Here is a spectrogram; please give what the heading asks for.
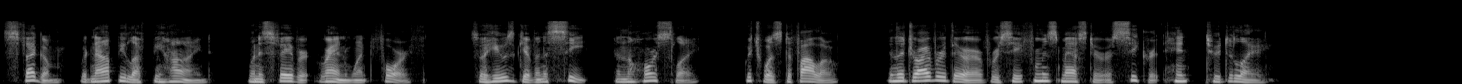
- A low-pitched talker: Yes, low, 125 Hz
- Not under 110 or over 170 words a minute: Yes, average, 160 wpm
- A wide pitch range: Yes, wide, 7.1 semitones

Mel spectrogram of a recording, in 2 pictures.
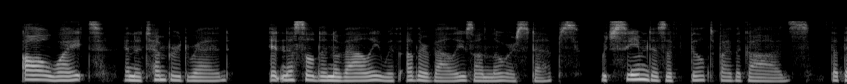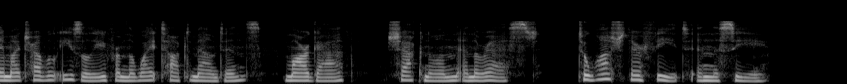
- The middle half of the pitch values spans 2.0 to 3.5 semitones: Yes, narrow, 2.5 semitones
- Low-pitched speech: No, medium, 180 Hz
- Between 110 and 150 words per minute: No, average, 170 wpm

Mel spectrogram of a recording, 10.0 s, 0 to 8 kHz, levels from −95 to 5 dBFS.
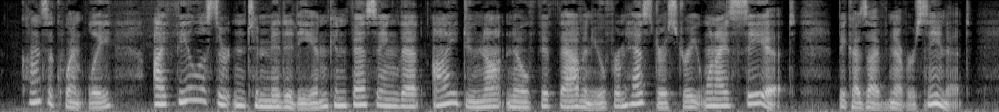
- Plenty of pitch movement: Yes, wide, 6.9 semitones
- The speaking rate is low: No, average, 160 wpm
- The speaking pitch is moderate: Yes, medium, 180 Hz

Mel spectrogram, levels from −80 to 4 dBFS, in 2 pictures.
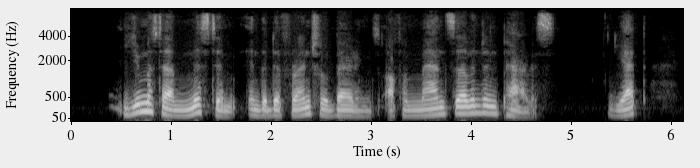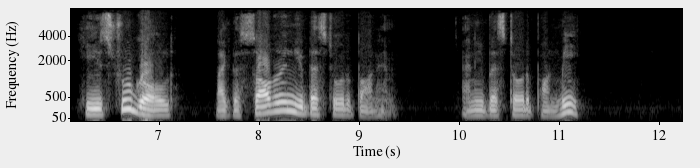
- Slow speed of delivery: No, average, 155 wpm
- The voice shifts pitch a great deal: Yes, wide, 5.8 semitones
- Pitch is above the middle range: No, low, 110 Hz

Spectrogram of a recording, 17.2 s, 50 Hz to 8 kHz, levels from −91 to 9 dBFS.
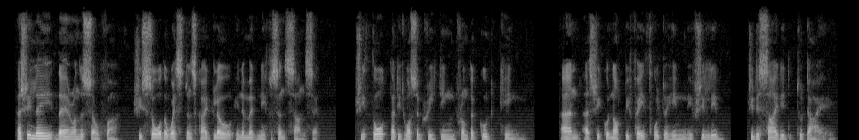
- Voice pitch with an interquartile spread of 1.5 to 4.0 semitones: Yes, average, 2.8 semitones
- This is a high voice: No, low, 115 Hz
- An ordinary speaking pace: Yes, average, 155 wpm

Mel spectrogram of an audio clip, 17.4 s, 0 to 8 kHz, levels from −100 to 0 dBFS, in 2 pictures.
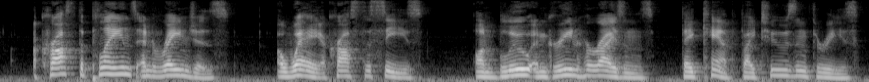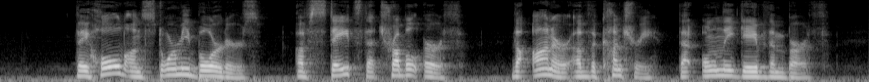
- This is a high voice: No, medium, 140 Hz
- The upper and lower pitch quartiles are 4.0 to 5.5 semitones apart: Yes, average, 4.9 semitones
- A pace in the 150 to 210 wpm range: No, average, 140 wpm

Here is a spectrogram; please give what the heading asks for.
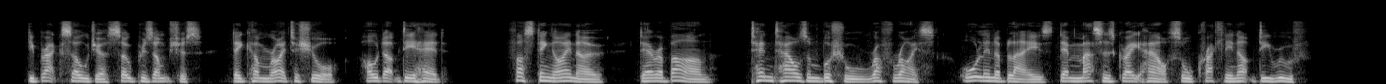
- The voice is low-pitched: No, medium, 145 Hz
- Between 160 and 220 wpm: Yes, average, 170 wpm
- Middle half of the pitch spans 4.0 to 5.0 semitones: No, average, 2.7 semitones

